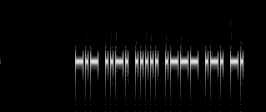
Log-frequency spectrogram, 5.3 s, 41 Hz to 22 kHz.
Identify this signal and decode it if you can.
Morse code, heard as a keyed tone, about 25 wpm, 700 Hz. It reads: KF5JRN
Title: Speed Racing - USA 2x3 Call Signs 20wpm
